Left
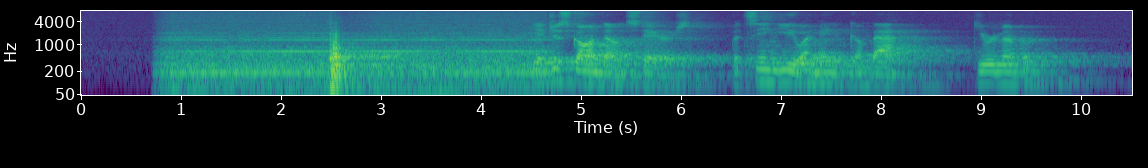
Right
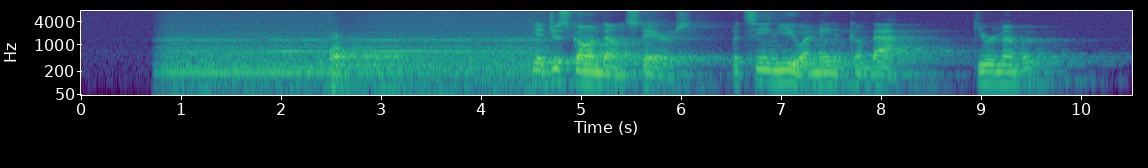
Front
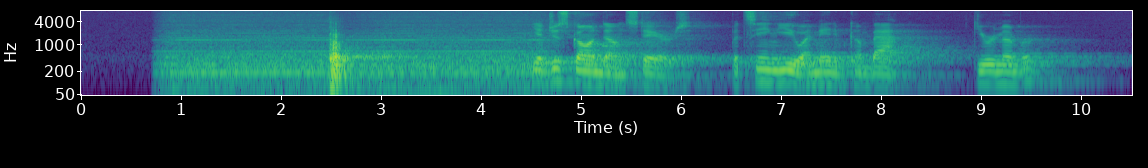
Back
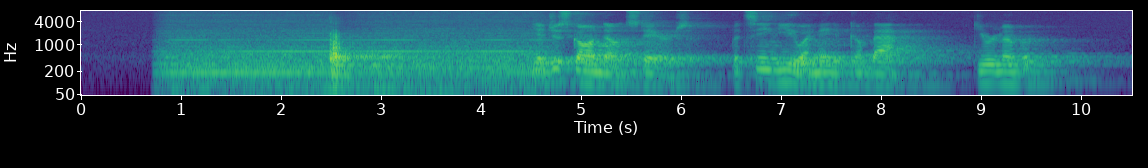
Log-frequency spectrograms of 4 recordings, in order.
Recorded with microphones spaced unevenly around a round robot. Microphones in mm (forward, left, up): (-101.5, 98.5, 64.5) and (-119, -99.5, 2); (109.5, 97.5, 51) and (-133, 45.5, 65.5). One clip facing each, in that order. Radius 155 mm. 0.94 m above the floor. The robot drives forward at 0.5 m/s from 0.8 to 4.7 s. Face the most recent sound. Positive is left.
turn(degrees=-40)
